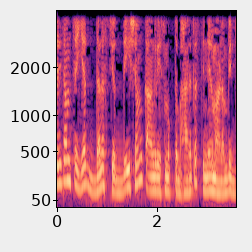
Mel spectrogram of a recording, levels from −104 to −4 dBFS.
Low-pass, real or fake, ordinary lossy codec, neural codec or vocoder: 3.6 kHz; real; none; none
